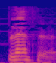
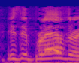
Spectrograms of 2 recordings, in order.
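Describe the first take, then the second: First: Said in the usual way. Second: "plethora" with a light Spanish accent, flat-a "plah-THO-ra", said louder and higher; playful Spanish accent. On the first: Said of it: "Everybody say it with me". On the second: Shown as a demonstration. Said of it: "Can I say it with a little Spanish accent?".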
